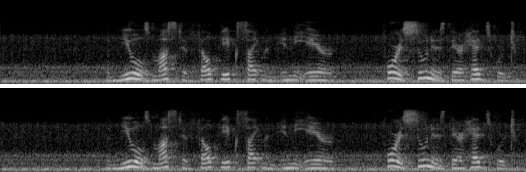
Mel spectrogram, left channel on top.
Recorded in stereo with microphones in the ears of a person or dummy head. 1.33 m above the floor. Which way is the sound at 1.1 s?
10° left (ahead or behind).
